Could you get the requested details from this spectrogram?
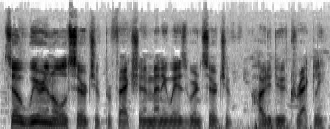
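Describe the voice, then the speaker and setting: Speaking fast, this male vlogger has a strong voice on the low side with a slightly bright quality. He sits outside on a beach, reflecting casually in an earnest, meandering manner and restarting sentences frequently, as faint wind plays in the background.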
